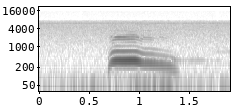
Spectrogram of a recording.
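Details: Unanswered mate call from a male Eurasian eagle-owl, Latvia, early evening of 6 March 2019, captured by a live camera; a lone deep hoot, steady at first, then bending lower before stopping.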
